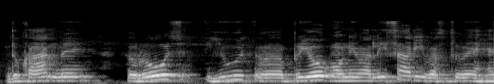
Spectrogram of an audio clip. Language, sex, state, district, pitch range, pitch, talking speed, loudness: Hindi, male, Uttar Pradesh, Lalitpur, 155-195 Hz, 170 Hz, 120 wpm, -16 LUFS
